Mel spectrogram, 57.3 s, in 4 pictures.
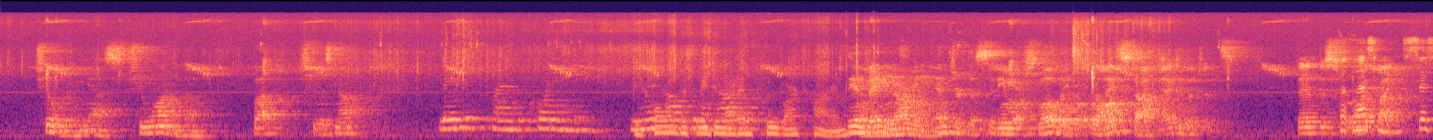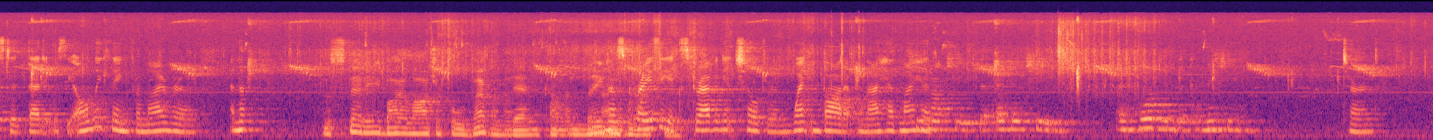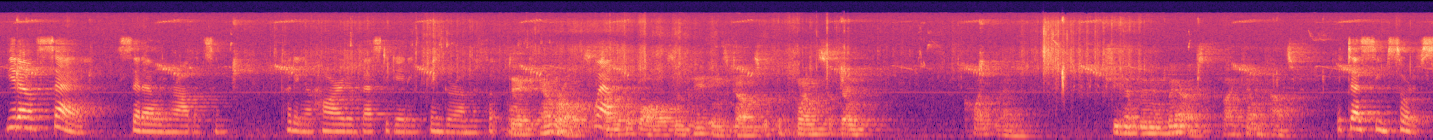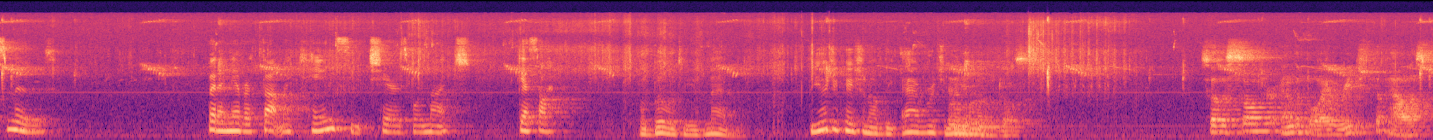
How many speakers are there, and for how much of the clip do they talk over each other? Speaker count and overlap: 7, about 15%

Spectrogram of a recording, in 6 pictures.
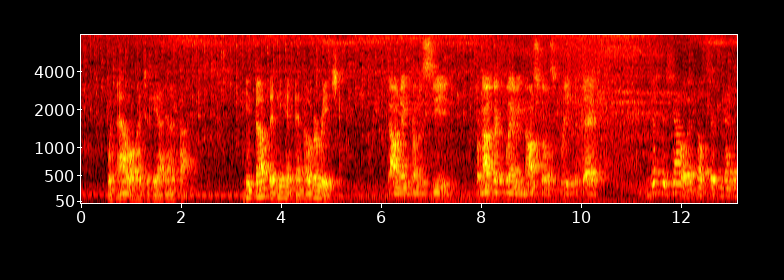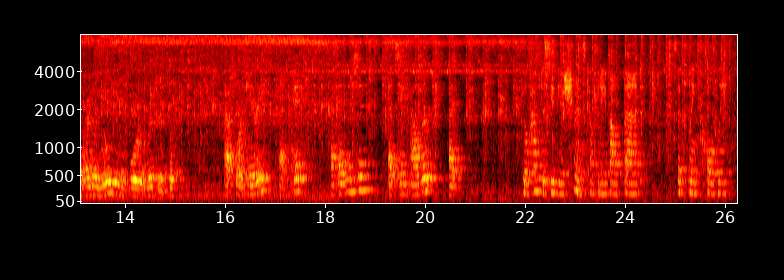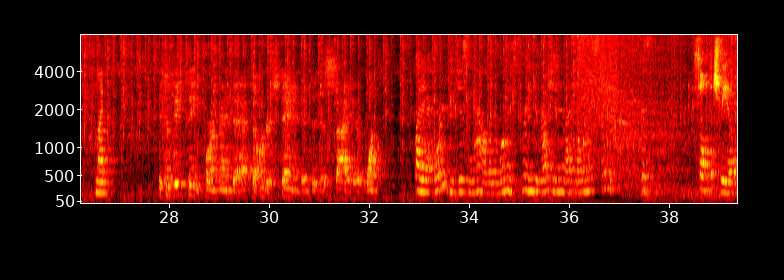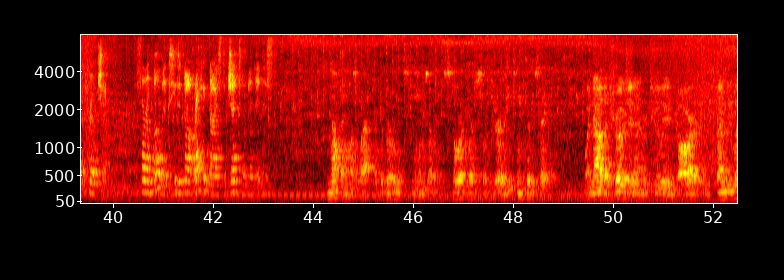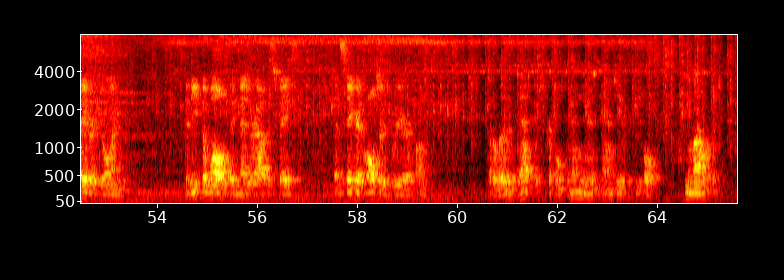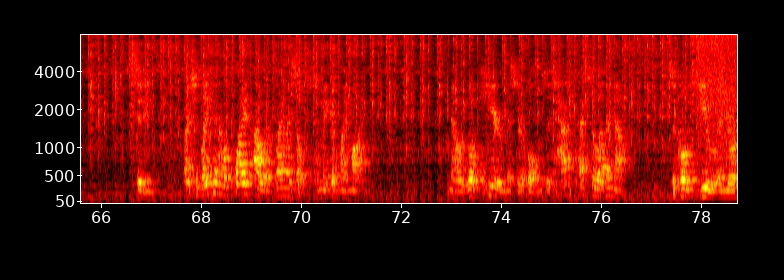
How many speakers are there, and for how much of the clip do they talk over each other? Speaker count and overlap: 9, no overlap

